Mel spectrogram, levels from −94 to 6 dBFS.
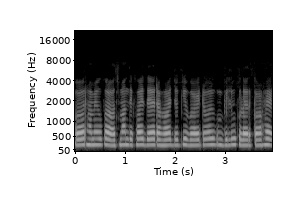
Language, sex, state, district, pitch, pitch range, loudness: Hindi, female, Bihar, Darbhanga, 205 Hz, 200-215 Hz, -33 LUFS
